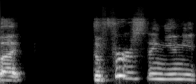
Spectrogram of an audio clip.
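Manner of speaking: cracked, breaking voice cracking up high. A presenter talking to viewers before going to the board, voice cracking. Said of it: "my voice cracked".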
